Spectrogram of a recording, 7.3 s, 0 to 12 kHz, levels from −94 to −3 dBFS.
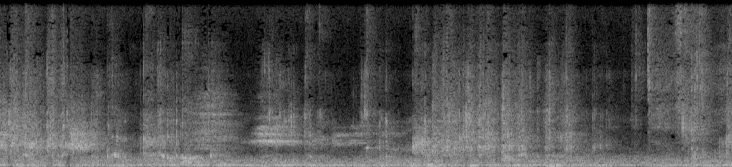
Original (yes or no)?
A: yes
